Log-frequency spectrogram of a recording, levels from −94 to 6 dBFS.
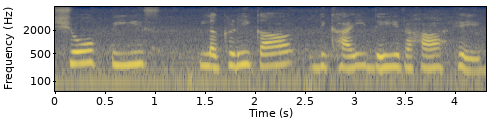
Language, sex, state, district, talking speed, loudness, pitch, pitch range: Hindi, female, Madhya Pradesh, Dhar, 95 wpm, -14 LUFS, 245 Hz, 225-265 Hz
